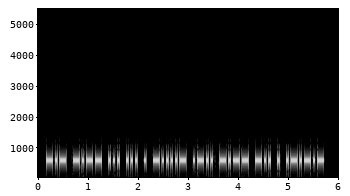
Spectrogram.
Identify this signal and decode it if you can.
Morse code, heard as a keyed tone, about 27 wpm, 600 Hz. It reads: KYSSE-LYDE.
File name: Ferie QRQ 27wpm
